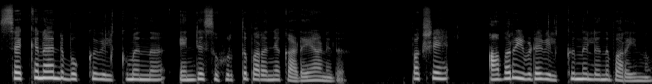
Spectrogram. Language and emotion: Malayalam, sad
